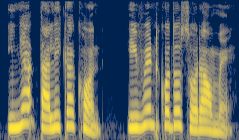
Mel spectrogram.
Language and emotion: Santali, neutral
